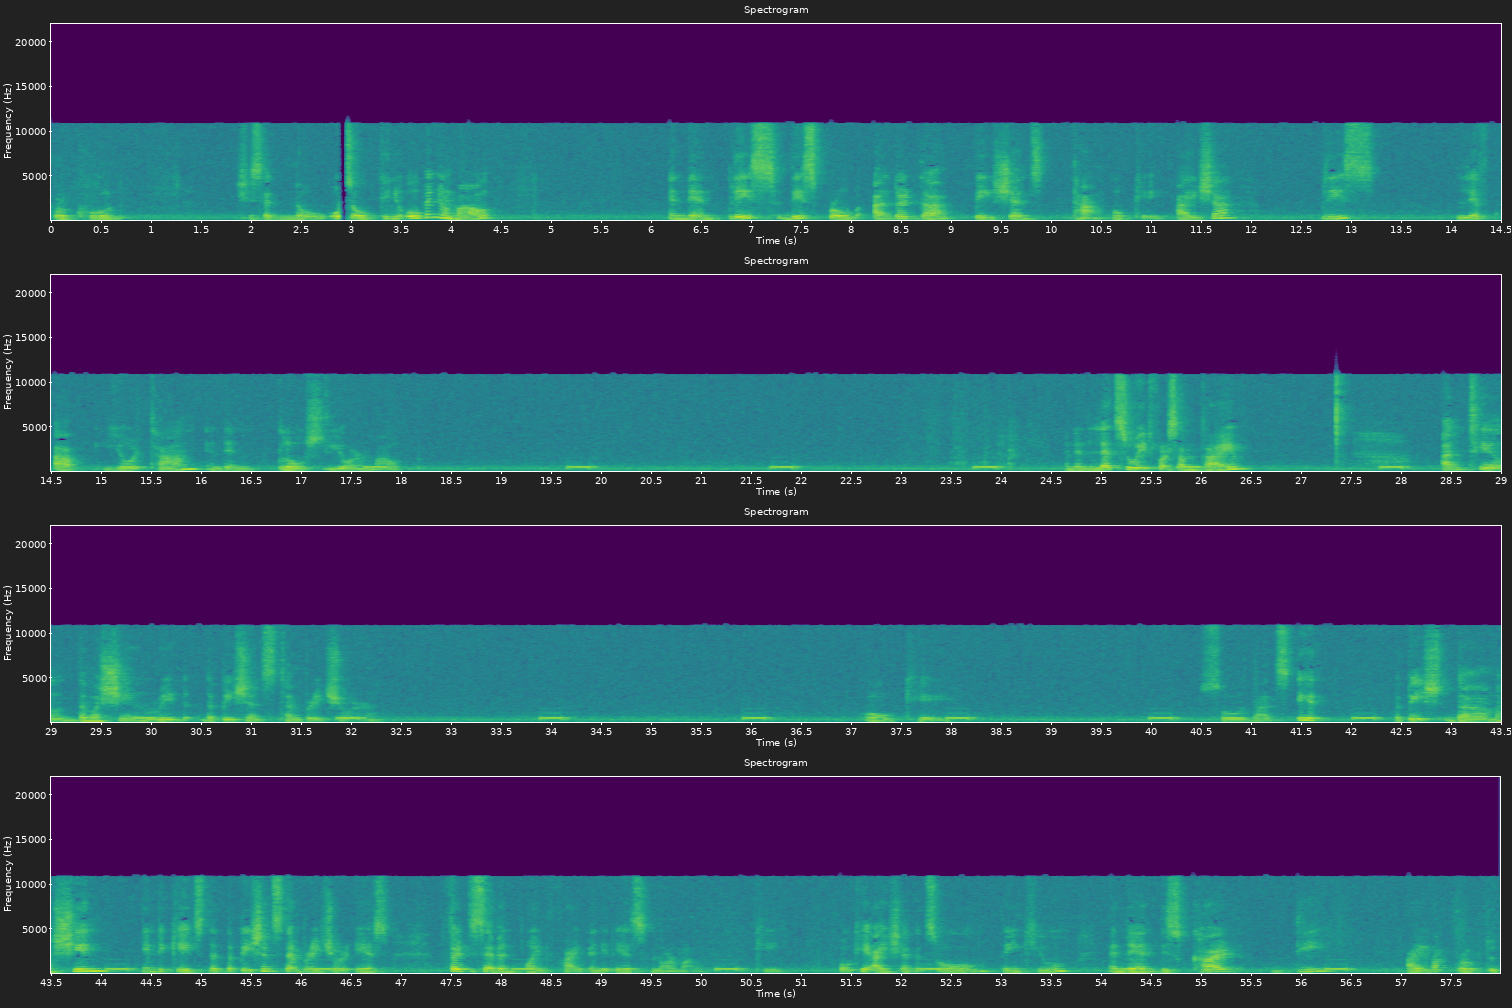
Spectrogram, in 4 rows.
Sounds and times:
Speech: 0.0s - 0.8s, 1.9s - 4.5s, 6.2s - 11.9s, 12.7s - 13.3s, 14.1s - 18.0s, 24.6s - 26.5s, 28.0s - 32.4s, 37.1s - 38.1s, 40.5s - 41.8s, 42.5s - 56.4s, 57.1s - 57.9s.

